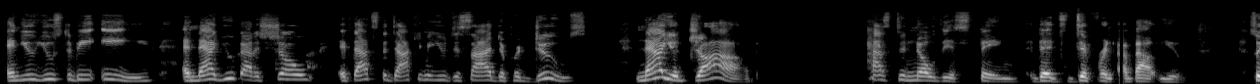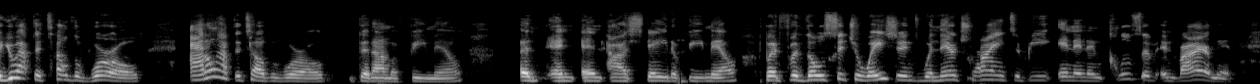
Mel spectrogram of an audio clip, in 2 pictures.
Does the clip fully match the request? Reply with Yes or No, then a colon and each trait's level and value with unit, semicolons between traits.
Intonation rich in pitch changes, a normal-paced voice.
Yes: wide, 6.0 semitones; average, 165 wpm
